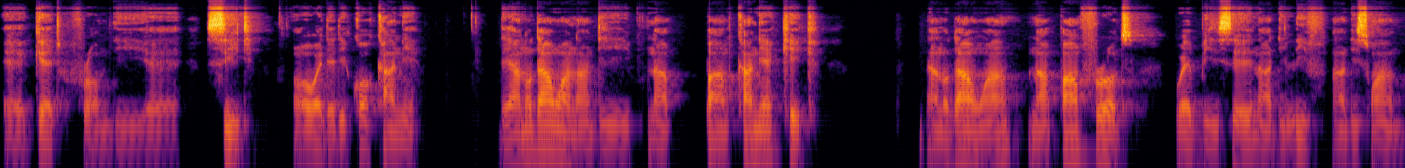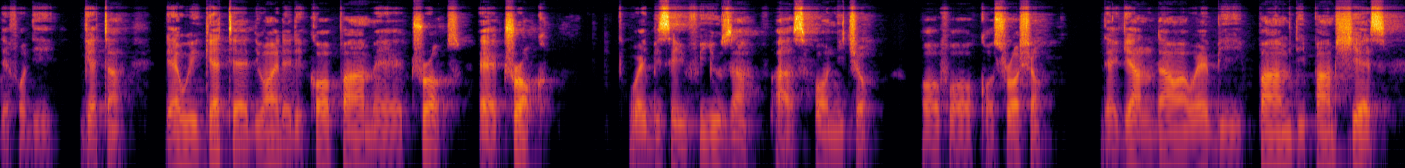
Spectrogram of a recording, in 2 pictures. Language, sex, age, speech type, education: Nigerian Pidgin, male, 30-45, spontaneous, tertiary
